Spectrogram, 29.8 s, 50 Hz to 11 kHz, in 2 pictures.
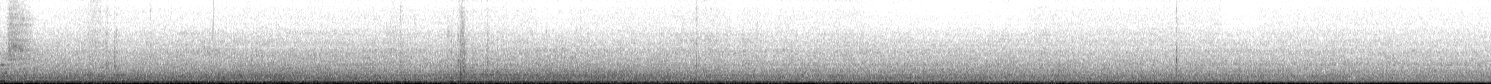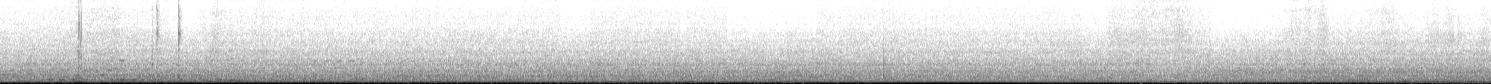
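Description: Cabin sound of a 2017 Porsche 911 Turbo S's twin-turbo 3.8-litre flat-six running steadily as a low drone. Near the end the drone drops in pitch as the car slows.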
